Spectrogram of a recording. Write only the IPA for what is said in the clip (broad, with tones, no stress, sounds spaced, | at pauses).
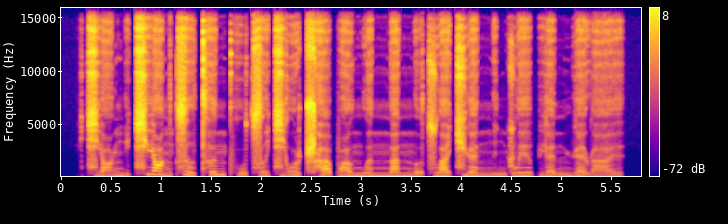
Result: t͡ɕ j ɑ˨˦ ŋ ḭ˨˩ t͡ɕʰ j ɑ˥˨ ŋ t͡s ɹ̩˥˨ t̪ʰ ə˦ n pʰ ṵ˨˩ t͡s ɤ˨˦ t͡ɕ j o˨˦ ʊ̯ ʈ͡ʂʰ ä̰˨˩ p ɑ˨˦ ʊ̯ n̪ w ə˦ n n̪ a˦ n n̪ ɤ̰˨˩ t͡s w ä˥˨ t͡ɕ ɥ ɛ˥˨ n n̪ ḭ˨˩ ŋ ʂ w e˦ ɪ̯ p j ɛ̰˨˩ n m ɥ ɛ˥˨ ɻ a˨˦ ɪ̯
